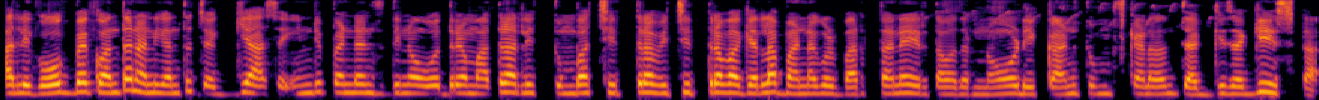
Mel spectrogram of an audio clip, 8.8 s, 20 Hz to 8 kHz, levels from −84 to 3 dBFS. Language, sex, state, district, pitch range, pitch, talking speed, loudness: Kannada, female, Karnataka, Bellary, 225-255 Hz, 235 Hz, 155 wpm, -17 LUFS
